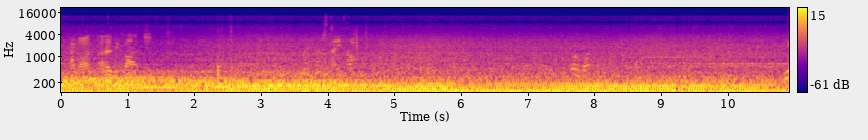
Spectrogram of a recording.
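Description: Up close, the engine of a 400kW Nissan S14 200SX rumbles steadily at a loud, even idle, with people talking over it.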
